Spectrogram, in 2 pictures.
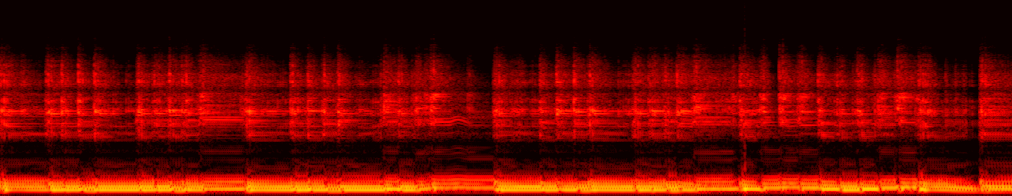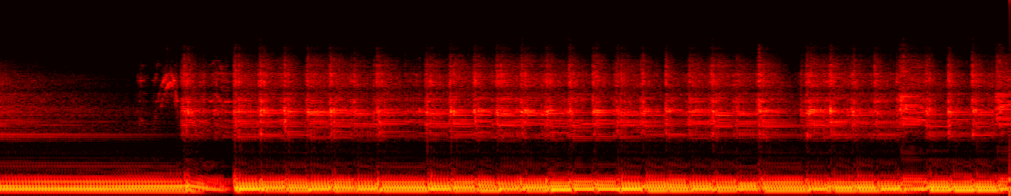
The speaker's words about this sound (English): this is my live bass tone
